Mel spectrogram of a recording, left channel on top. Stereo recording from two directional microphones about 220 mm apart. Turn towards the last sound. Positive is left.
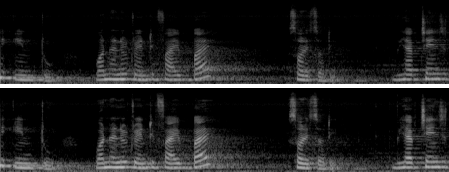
turn(degrees=-25)  # may be behind; listen again after turning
